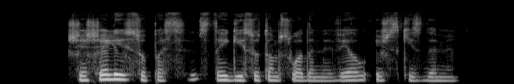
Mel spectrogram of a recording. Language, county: Lithuanian, Kaunas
